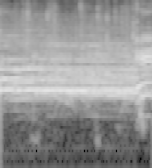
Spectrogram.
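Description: crowd cheering

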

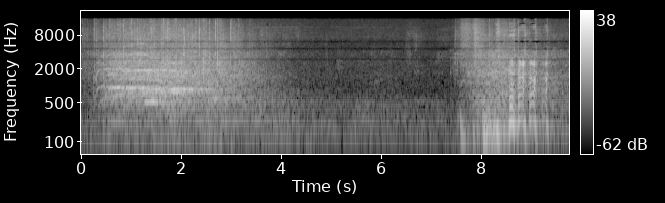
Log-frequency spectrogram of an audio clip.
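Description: audience cheering and applauding

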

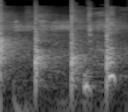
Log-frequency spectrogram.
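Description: hand clapping

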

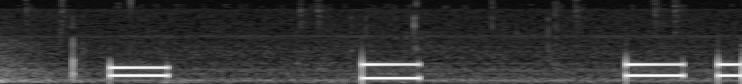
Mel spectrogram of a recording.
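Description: phone keypad dialing tones

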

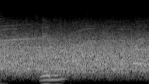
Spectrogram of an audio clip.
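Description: hand clapping

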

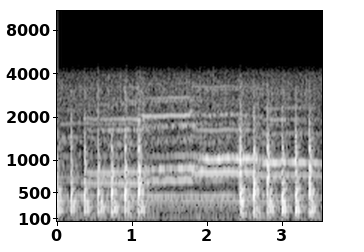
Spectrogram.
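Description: knocking on a door

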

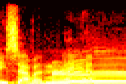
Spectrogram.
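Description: cow mooing

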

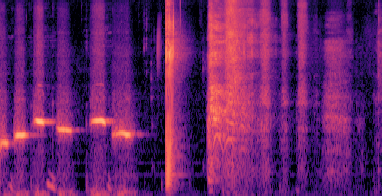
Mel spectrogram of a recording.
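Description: person whistling

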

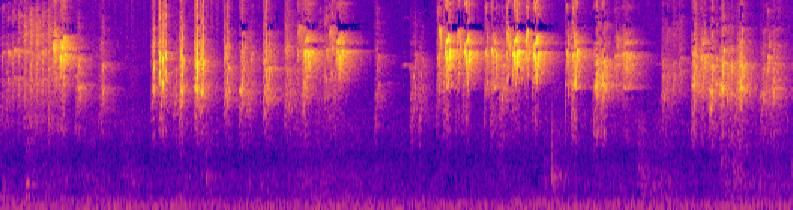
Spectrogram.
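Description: swallows twittering

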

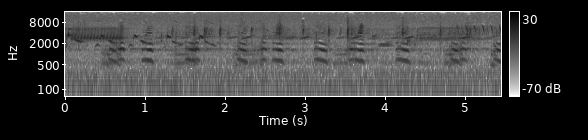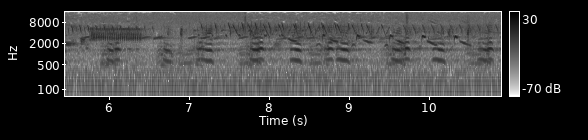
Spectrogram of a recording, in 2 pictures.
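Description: geese honking

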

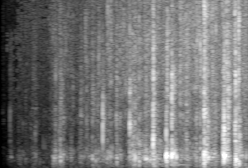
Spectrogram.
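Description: horse hooves clip-clopping

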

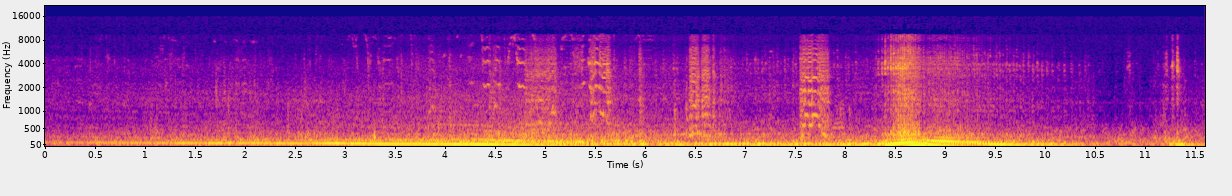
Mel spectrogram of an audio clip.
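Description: car engine running

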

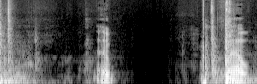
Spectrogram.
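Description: door opening and closing

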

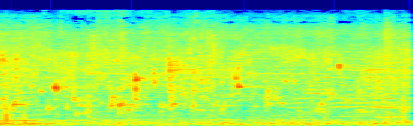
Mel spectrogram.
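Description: toilet flushing water

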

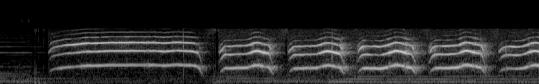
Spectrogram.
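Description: peacock call

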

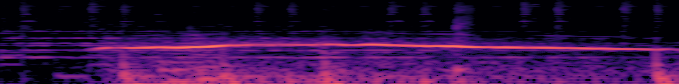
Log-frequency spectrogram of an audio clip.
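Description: howling wind

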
